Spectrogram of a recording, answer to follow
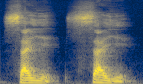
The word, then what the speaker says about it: Ça y est: Alors, là aussi attention à la prononciation. En fait, quand on parle naturellement on va dire plutôt : « Ça y est ». Comme si le « y » avait une apostrophe avec « est ».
